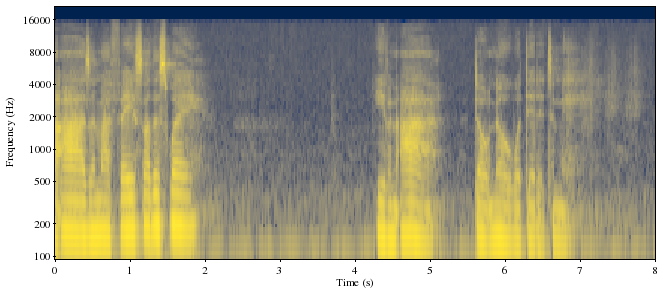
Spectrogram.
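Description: A woman sings into a microphone in short phrases, with pauses between them.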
